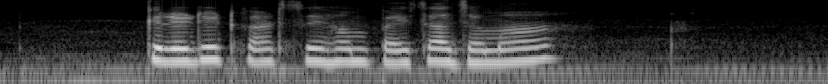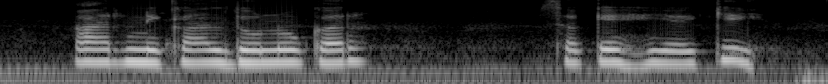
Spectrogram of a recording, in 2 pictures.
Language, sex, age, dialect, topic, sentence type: Magahi, female, 18-24, Northeastern/Surjapuri, banking, question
